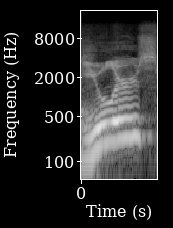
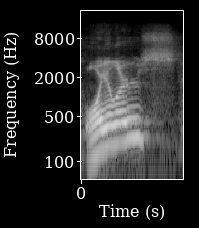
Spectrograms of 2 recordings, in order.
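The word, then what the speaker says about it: Euler: It's called It looks like Ulers, but it's pronounced Oilers. It's a German last name.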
